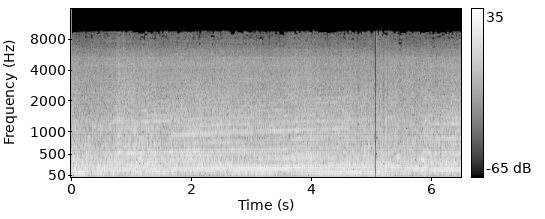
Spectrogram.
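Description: Mazda Miata rally car's engine running hard under load, heard from inside the cabin over steady road and tyre noise, its note climbing slowly. About five seconds in the sound cuts out for an instant, and the engine note comes back slightly lower.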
